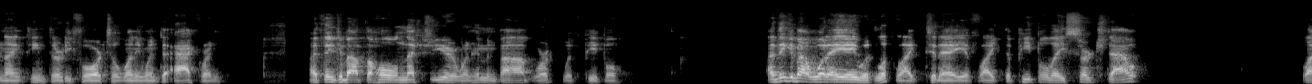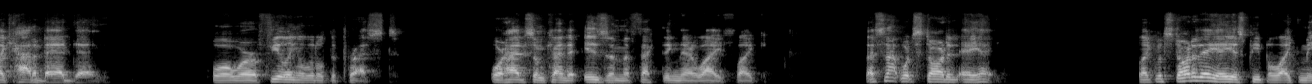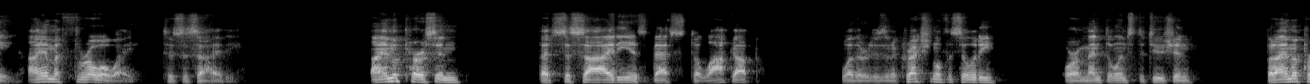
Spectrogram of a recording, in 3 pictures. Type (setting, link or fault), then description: link, video call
